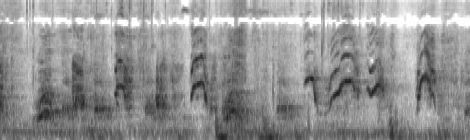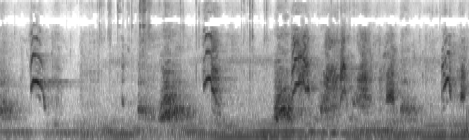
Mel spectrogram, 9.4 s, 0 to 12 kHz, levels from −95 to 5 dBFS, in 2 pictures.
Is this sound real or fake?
real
